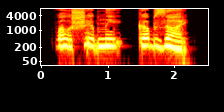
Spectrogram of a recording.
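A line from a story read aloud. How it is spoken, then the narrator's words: Breathed out. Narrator (Russian): выдохнул скрипач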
